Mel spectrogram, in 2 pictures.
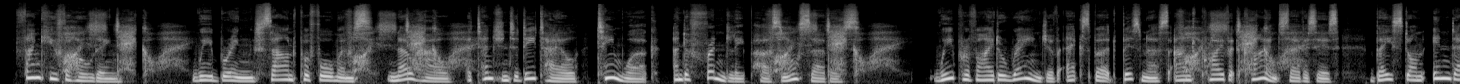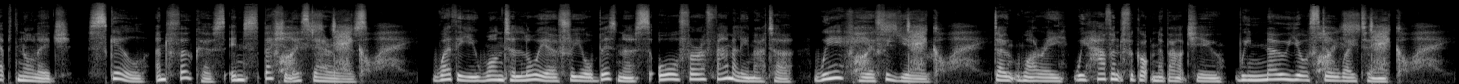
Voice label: Solicitors Smooth Female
